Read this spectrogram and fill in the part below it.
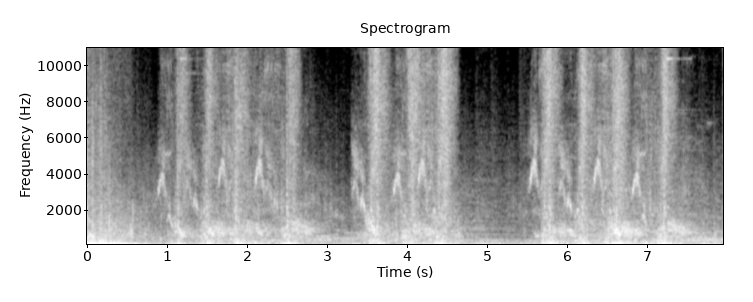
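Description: Repeated Confringo fire spell blasts in Hogwarts Legacy: loud booming explosions with whooshing bursts, several hits in quick succession over continuous battle noise.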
